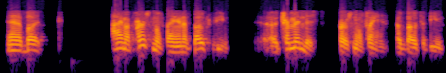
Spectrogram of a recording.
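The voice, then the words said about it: Mild Southern US accent. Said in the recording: “got me a little southern accent because I'm from Georgia”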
